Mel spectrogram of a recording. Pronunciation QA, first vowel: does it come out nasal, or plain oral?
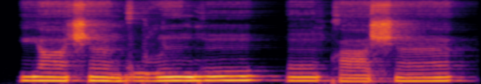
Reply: nasal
